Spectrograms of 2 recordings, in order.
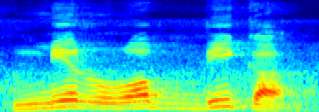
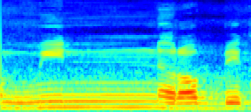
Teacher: تو جو را اور لام ہیں، یہ جب آ جائیں گے نون ساکن کے بعد ہوگا یہاں پر بھی ادغام، لیکن یہ بغیر غنہ کے ادغام ہوگا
